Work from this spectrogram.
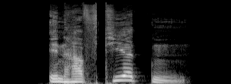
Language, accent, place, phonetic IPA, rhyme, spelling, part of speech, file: German, Germany, Berlin, [ɪnhafˈtiːɐ̯tn̩], -iːɐ̯tn̩, inhaftierten, adjective / verb, De-inhaftierten.ogg
- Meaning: inflection of inhaftieren: 1. first/third-person plural preterite 2. first/third-person plural subjunctive II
